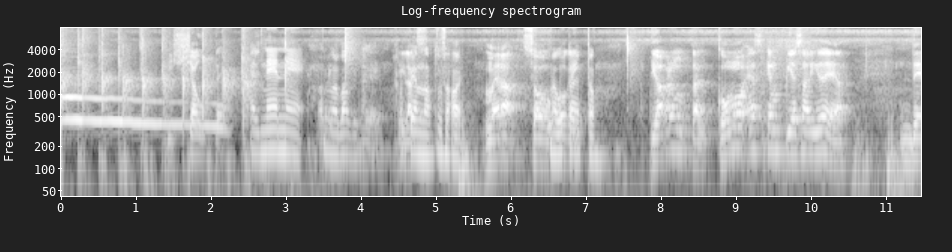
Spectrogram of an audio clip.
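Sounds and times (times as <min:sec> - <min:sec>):
person whooping: 0:00.0 - 0:02.4
hands clapping: 0:00.0 - 0:04.0
speech: 0:01.7 - 0:11.4.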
